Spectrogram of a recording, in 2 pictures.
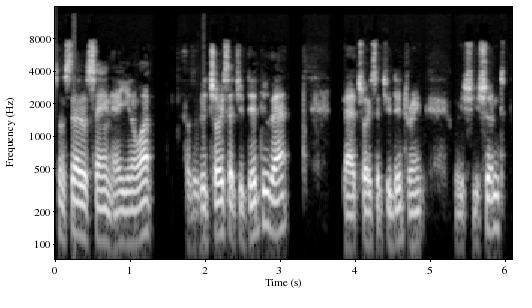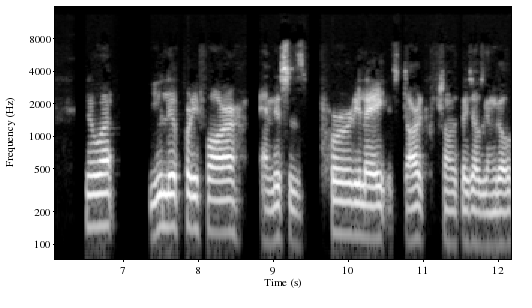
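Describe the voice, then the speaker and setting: At a moderate pace and medium pitch, a man with an American accent speaks with ordinary pitch variation and long, frequent pauses. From El Paso, Texas. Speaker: criminal justice researcher. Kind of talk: interview.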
